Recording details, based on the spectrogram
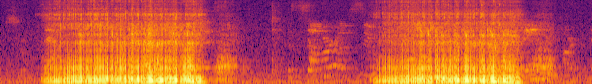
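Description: Two long, loud, low rattling snores about four seconds apart, with quiet pauses between them: heavy snoring.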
